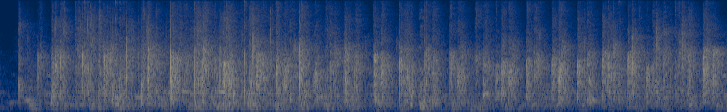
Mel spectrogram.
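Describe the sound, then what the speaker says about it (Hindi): A class or lecture audience claps for a student named Sapna, a dense, steady burst of many hands clapping that continues for several seconds at a fairly loud, even level. "इनके लिए तालियां बजाओ"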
